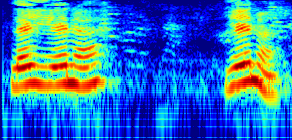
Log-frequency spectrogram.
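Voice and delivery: sharp, loud demand; loud challenge. Acted. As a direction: fling it out as a dare. Sister snaps back in quarrel.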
